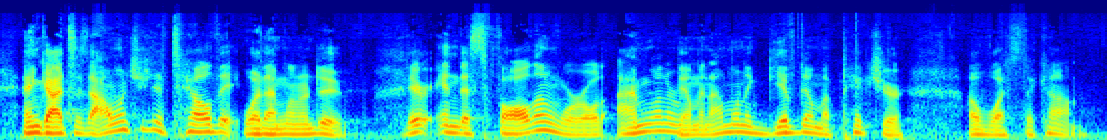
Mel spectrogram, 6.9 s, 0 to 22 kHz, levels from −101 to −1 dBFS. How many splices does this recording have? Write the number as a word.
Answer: three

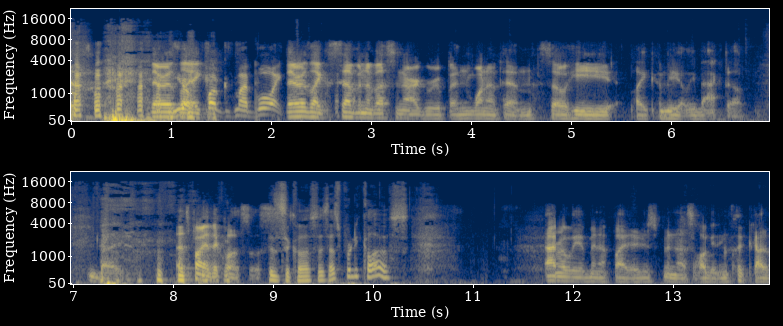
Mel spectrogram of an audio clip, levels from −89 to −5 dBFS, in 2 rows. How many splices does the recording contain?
one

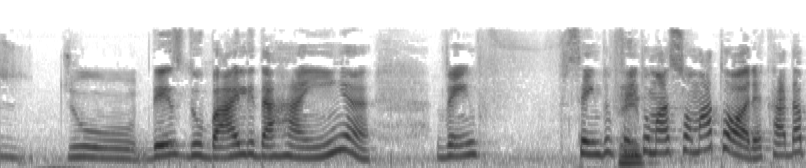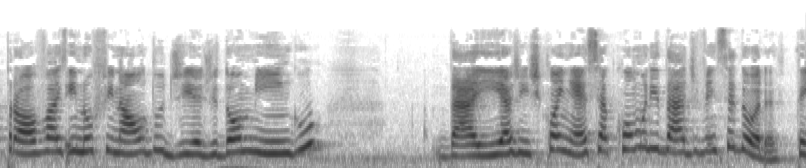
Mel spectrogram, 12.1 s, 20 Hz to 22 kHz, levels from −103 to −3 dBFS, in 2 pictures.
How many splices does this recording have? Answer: one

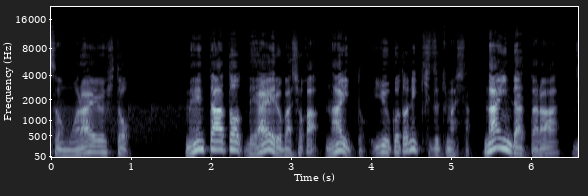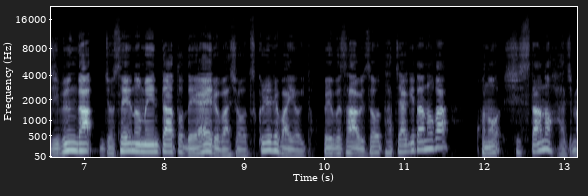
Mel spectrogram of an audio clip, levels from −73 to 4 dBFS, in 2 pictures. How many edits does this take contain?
two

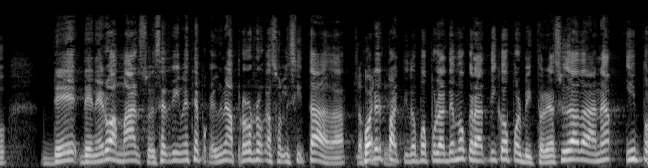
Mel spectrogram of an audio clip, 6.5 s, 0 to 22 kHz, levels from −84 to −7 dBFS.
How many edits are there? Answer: one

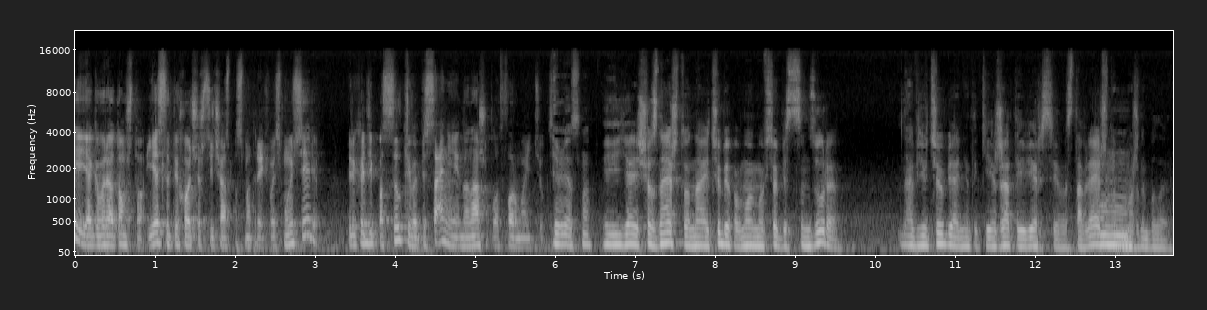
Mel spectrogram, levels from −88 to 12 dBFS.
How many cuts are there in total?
zero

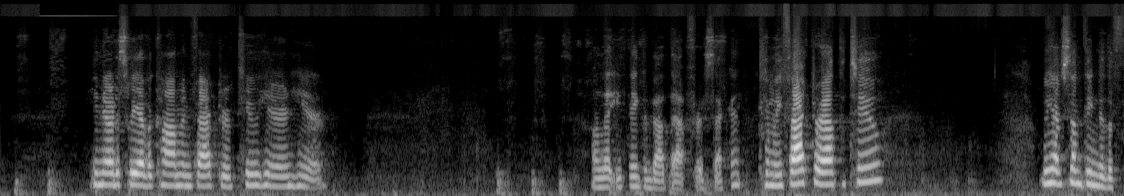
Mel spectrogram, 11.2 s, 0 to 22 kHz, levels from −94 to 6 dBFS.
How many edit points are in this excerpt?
two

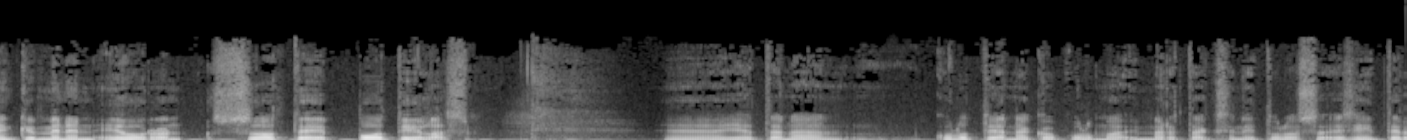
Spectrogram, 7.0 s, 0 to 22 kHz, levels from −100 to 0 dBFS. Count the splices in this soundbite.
zero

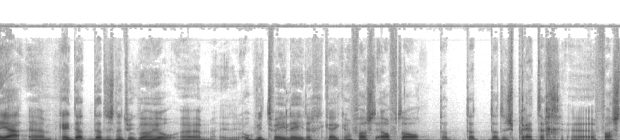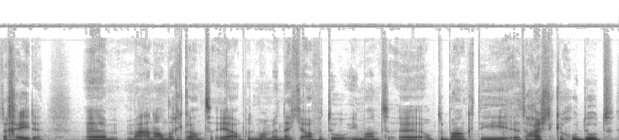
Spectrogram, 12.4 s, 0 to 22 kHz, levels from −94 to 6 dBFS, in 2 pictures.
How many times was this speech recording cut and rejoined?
one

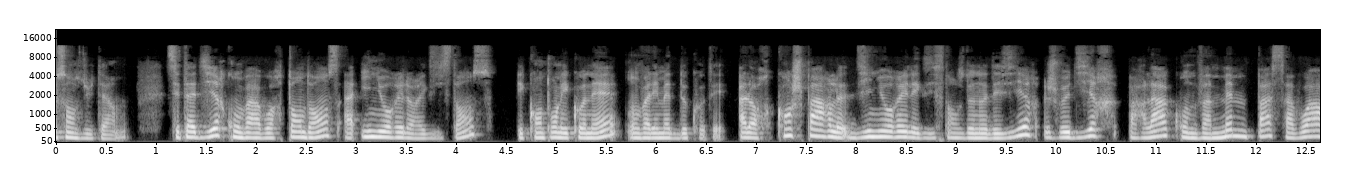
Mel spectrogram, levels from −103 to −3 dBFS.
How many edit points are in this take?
one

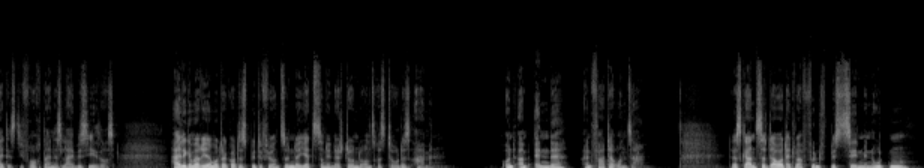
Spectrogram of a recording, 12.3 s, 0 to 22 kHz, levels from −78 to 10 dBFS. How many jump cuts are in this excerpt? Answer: one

